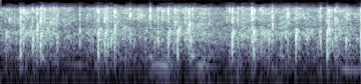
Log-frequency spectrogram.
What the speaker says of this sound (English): PM deserves a round of applause.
